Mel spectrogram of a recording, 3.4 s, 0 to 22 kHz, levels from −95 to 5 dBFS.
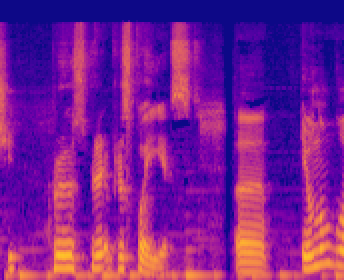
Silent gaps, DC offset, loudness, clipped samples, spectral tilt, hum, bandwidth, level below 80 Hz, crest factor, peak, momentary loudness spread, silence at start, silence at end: none; under 0.1%; -18 LUFS; under 0.1%; -4.5 dB/octave; none; 16 kHz; -34 dBFS; 14 dB; -2 dBFS; 12 LU; 0 s; 0 s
